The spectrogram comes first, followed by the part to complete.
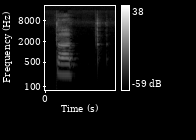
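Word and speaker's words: तत्: Instead, we relax the tongue and the tongue sits between the teeth or touching the upper teeth for tat.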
